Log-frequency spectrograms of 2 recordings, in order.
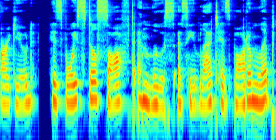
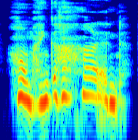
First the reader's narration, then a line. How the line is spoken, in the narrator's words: Sirius moaned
